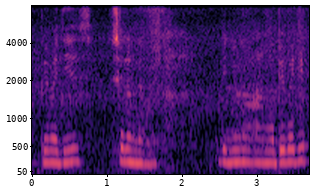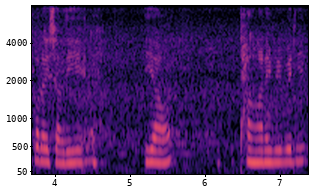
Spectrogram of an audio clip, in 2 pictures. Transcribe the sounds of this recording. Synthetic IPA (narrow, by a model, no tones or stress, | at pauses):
b̥eβadi | sɯlɯŋdaŋa | benonaaŋabebajdipʰɔɾajsali | jaw | tʰaŋanajbebadi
